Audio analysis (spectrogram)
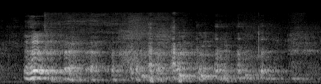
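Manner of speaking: long, high burst of laughter; big laugh. Real, not acted. Old man laughing at being called a little aristocrat. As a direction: really crack up at the punchline.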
